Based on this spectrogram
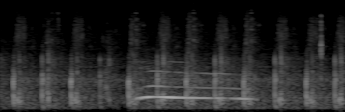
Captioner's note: woooo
